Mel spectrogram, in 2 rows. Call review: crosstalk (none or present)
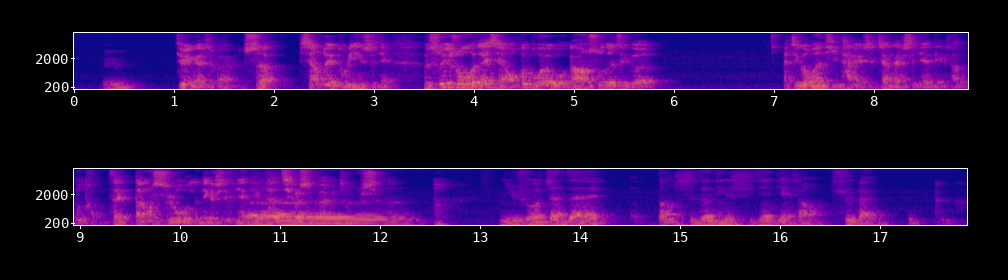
present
